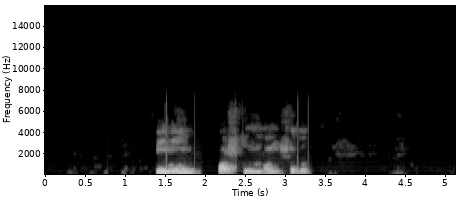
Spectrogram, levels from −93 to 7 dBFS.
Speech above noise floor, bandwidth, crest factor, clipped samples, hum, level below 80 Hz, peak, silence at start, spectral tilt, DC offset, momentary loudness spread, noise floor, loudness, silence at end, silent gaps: 62 dB; 6.2 kHz; 20 dB; under 0.1%; none; -66 dBFS; -6 dBFS; 1.4 s; -8.5 dB/octave; under 0.1%; 11 LU; -83 dBFS; -23 LUFS; 1.85 s; none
